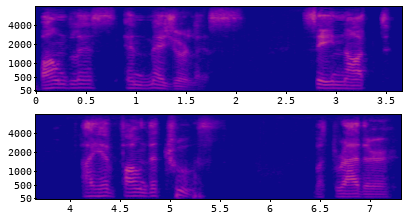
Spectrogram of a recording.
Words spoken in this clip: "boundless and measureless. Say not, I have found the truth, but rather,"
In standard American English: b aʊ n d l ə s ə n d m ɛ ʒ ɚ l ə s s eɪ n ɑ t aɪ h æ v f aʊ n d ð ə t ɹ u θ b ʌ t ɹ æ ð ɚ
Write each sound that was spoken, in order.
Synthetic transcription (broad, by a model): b aʊ n d l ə s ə n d m ɛ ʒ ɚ l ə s s eɪ n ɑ t aɪ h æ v f aʊ n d ð ə t ɹ u θ b ʌ t ɹ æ ð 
